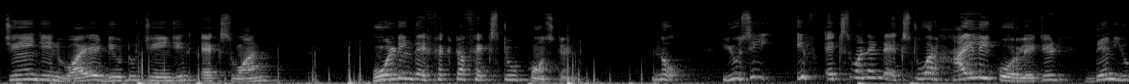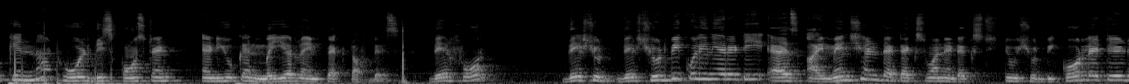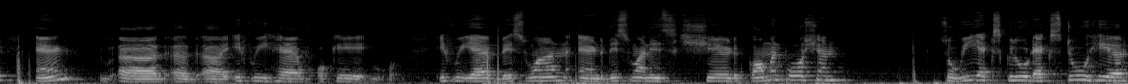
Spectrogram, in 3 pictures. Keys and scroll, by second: 25.8 Down.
